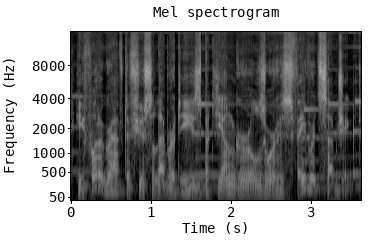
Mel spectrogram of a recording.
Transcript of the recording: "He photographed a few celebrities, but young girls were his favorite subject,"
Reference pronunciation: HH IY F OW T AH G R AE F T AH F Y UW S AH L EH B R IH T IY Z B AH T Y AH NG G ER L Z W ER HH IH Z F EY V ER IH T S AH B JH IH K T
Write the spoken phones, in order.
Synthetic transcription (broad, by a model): HH IY F OW T AH G R AE F T AH F Y UW S AH L EH B R IH T IY Z B AH T Y AH NG G ER L Z W ER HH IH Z F EY V ER IH T S AH B JH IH K T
